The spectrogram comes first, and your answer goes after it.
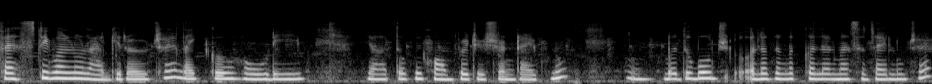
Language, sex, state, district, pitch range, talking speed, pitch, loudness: Gujarati, female, Gujarat, Gandhinagar, 235-270 Hz, 135 wpm, 250 Hz, -15 LUFS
